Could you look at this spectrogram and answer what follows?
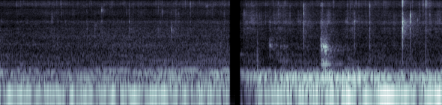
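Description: Coriander seeds, cumin, fenugreek, asafoetida and dry chilli fry in oil, giving a faint, steady sizzle with a soft crackle and a brief gap partway through.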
